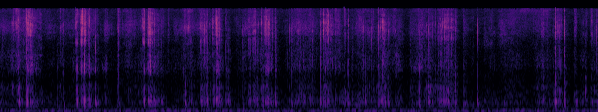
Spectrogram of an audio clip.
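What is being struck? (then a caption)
Leather sneaker. Long nails tap and scratch the leather upper and air-bubble sole of a white leather Nike Air Max sneaker, held in hand, hollow and empty. Quiet, irregular bright clicks and dry, crinkly scratching bursts come in quick clusters over a faint low hum. Each tap dies away almost instantly.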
